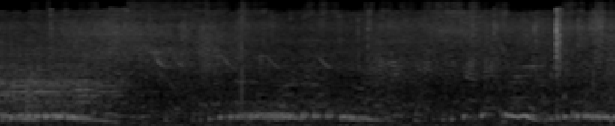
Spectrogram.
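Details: Domestic pigeon, a hungry stray Phulshira Giribaz feeding on rice on a roof. It gives low, throaty cooing in rolling, slightly wavering phrases about a second long, repeated four times with short pauses, over quiet background noise.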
